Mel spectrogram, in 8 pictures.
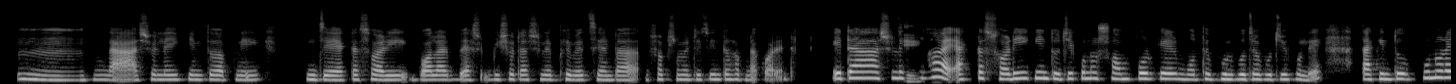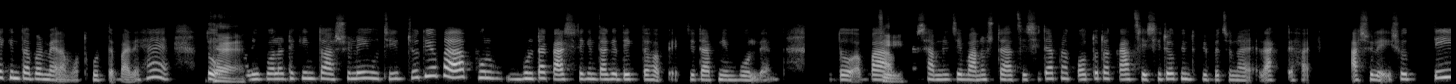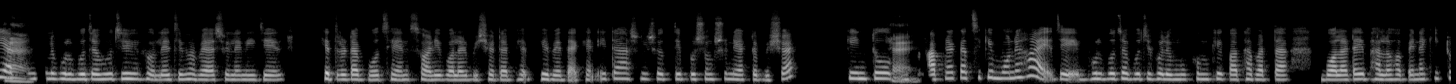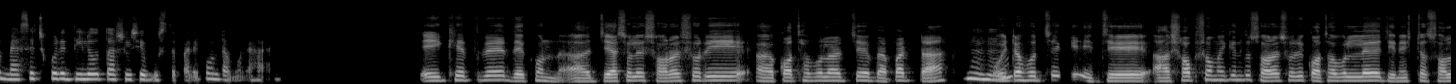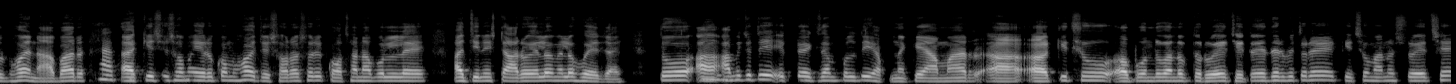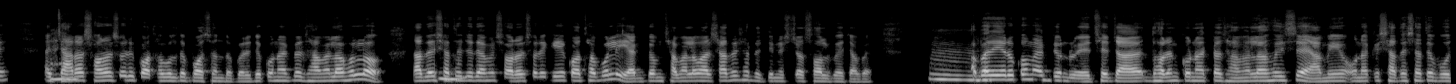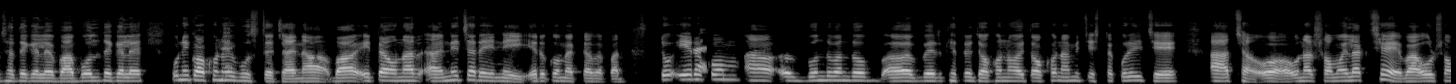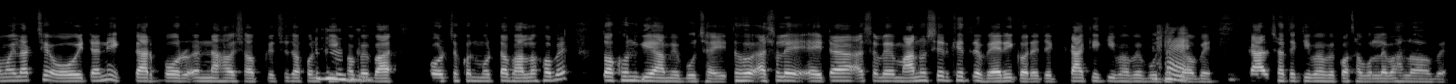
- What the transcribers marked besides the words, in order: in English: "এক্সাম্পল"; tapping; in English: "নেচার"; in English: "vary"
- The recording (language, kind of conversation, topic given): Bengali, podcast, ভুল বোঝাবুঝি হলে আপনি প্রথমে কী করেন?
